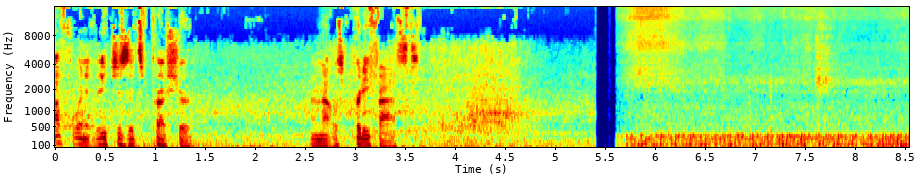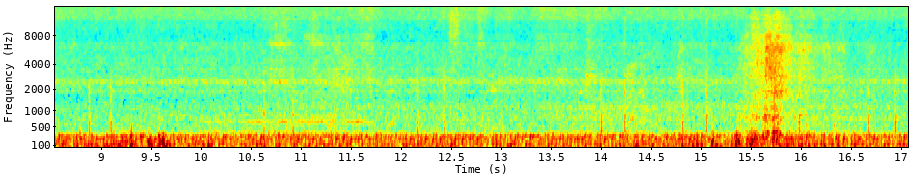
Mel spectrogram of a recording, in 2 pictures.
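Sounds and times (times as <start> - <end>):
low mechanical rumble: 5.6 - 17.0.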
